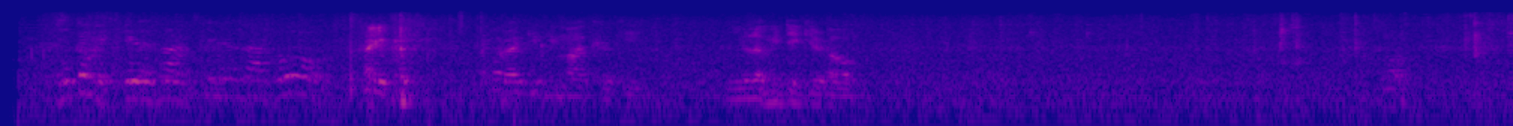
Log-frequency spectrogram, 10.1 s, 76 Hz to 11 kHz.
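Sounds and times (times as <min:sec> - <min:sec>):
low steady hiss: 0:00.2 - 0:10.0.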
